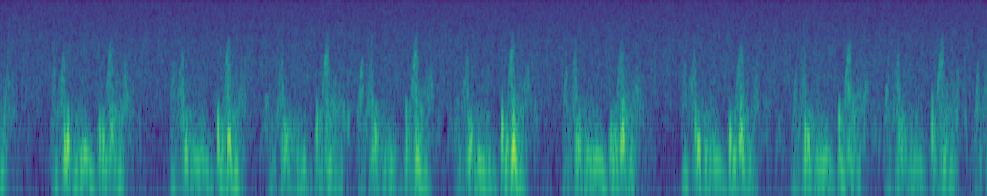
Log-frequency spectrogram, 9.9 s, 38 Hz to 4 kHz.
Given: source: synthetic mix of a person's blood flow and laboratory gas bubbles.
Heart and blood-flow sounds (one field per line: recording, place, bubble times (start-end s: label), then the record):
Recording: Doppler ultrasound of blood flow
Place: precordium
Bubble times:
3.46-3.51 s: bubbles
From the record:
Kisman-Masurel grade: 111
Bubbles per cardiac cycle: 1 to 2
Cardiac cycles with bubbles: 1 to 10%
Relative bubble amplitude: barely perceptible (0.100 to 0.250)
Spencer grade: 1 (occasional bubble signal discernible with the cardiac motion signal, with majority of cardiac periods free of bubbles)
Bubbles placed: only in the low amplitude regions of the cardiac cycle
